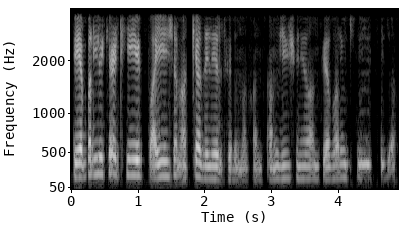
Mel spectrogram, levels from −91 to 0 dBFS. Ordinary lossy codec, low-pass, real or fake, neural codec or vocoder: none; 3.6 kHz; fake; codec, 16 kHz, 4.8 kbps, FACodec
